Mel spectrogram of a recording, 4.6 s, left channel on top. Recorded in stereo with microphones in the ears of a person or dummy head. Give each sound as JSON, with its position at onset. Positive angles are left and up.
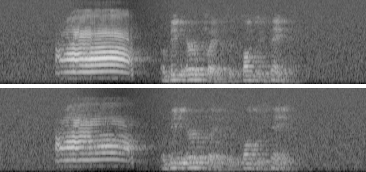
{"t": 0.7, "sound": "a cat meowing", "side_deg": -10, "distance_m": 0.8}
{"t": 2.0, "sound": "a man speaking", "side_deg": 50, "distance_m": 7.5}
